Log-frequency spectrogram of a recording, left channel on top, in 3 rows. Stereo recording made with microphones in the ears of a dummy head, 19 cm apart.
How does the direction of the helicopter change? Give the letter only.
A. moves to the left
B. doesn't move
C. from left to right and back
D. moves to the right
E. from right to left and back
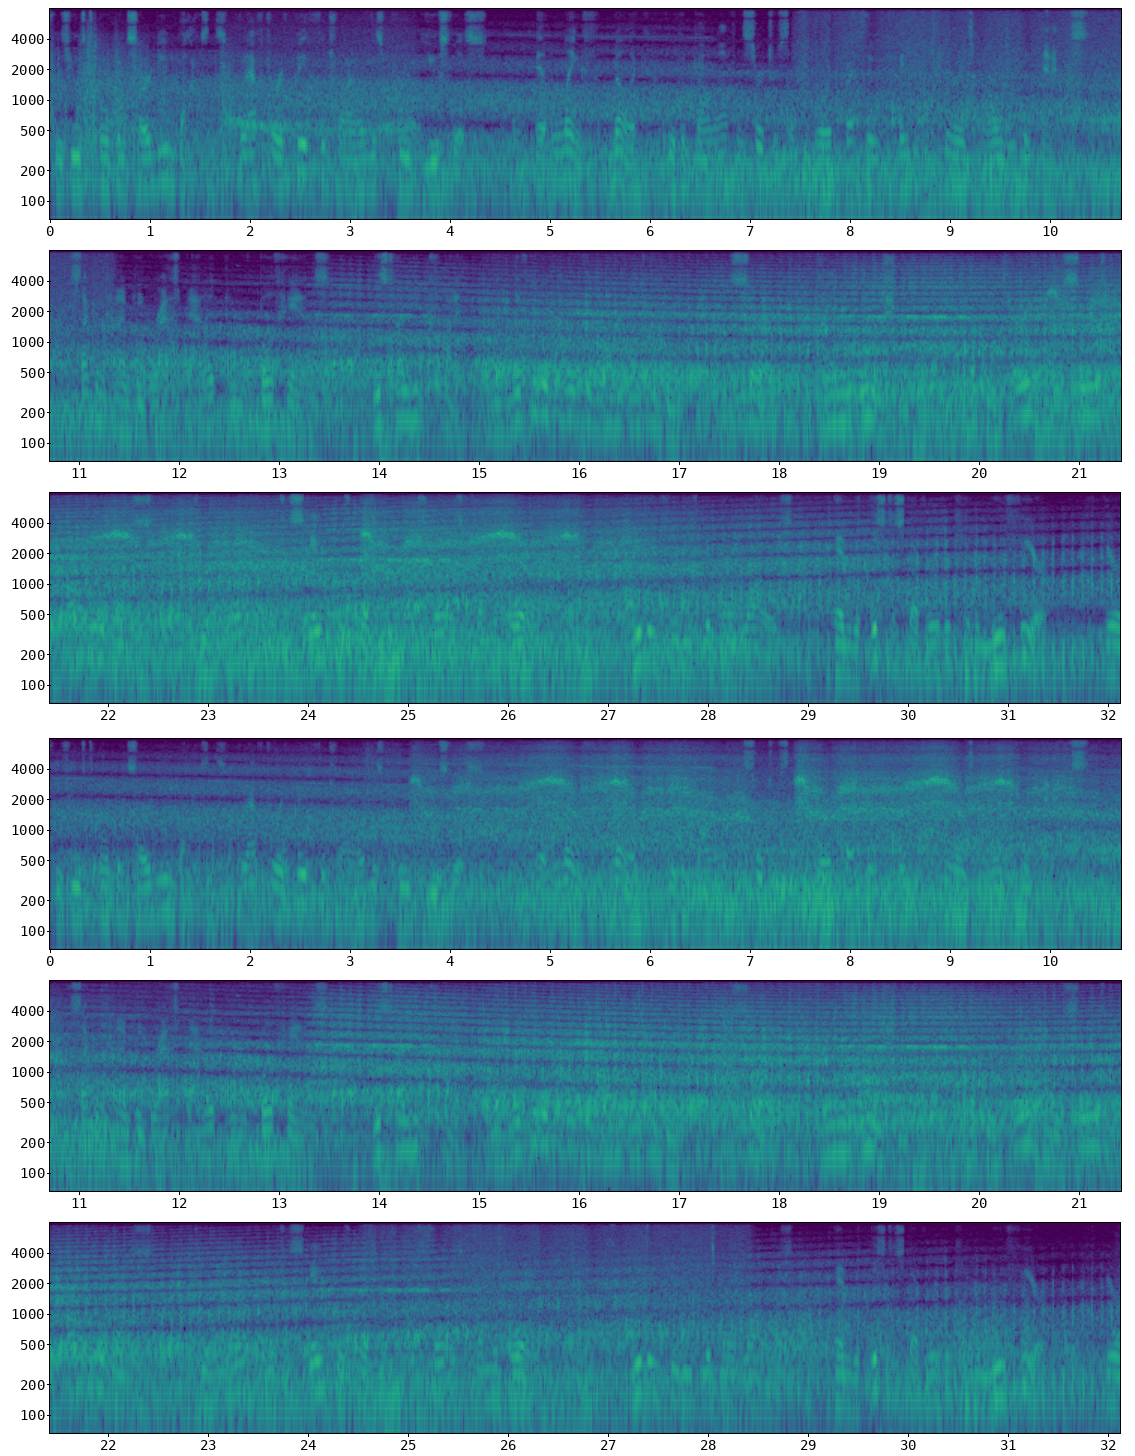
A.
